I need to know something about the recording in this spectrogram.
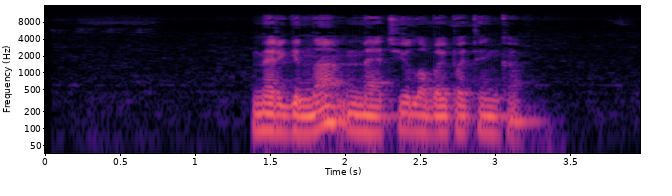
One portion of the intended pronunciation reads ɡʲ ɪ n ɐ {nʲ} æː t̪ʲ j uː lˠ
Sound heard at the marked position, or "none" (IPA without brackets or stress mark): mʲ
